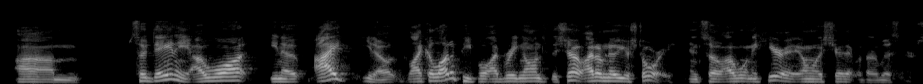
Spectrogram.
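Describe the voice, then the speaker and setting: A man with a fairly high pitch and an ordinary speaking voice talks at a fairly quick pace with lively intonation against a quiet background. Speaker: podcast host. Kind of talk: podcast interview.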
